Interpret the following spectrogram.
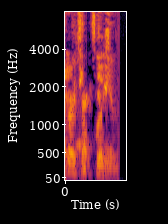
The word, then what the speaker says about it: protactinium: several new isotopes, and they discovered the element protactinium. Protactinium, that's very good. I've got to step in as the chemist in the room. Please do, because I can't pronounce it. Yes. Yeah, protactinium.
